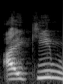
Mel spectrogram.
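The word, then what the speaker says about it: AIKEYME: इसको हम क्या कहते हैं, आईकीम में, ठीक है, आईकीम इसको प्रोनाउंस करते हैं.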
